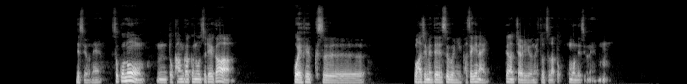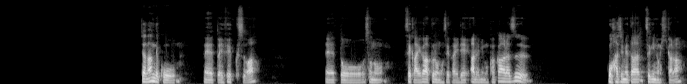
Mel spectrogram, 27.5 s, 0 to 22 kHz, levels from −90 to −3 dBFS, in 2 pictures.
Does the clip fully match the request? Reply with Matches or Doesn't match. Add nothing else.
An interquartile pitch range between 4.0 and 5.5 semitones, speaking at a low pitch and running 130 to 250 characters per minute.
Doesn't match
